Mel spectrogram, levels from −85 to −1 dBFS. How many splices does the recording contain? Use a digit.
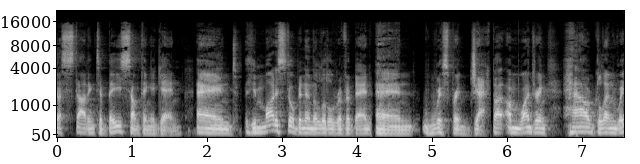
2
